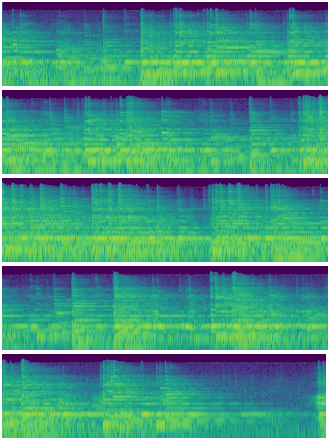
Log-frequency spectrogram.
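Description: Oud and flamenco guitar playing an instrumental passage of a flamenco caña: plucked runs and strummed chords over a steady held note.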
